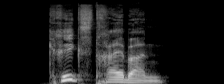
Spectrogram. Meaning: dative plural of Kriegstreiber
- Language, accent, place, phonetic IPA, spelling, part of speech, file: German, Germany, Berlin, [ˈkʁiːksˌtʁaɪ̯bɐn], Kriegstreibern, noun, De-Kriegstreibern.ogg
